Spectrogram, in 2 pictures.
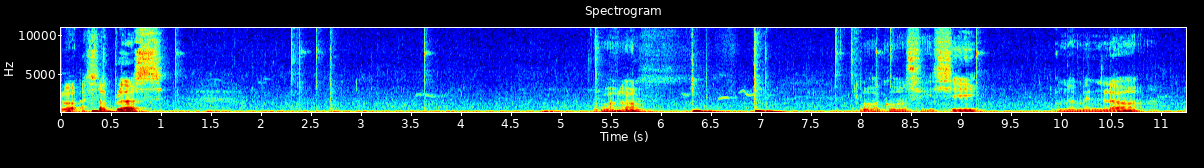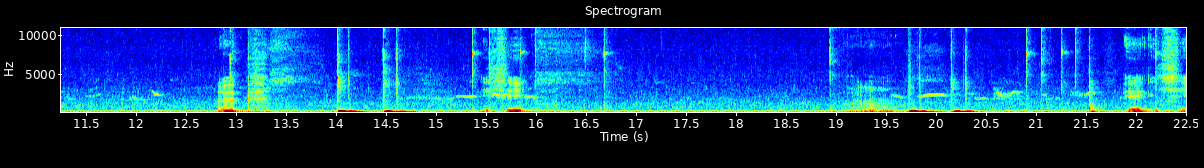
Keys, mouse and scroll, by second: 0.3 c, 1.1-2.7 drag, 2.4 right click, 3.6-6.3 drag, 6.3 a, 6.9 c, 7.7 click, 8.1 right click, 9.1-13.1 drag, 14.0 a, 14.4 c, 15.4 click, 15.9 right click, 16.7-19.1 drag, 19.7 a, 20.1 c, 20.9 click, 21.4 right click, 22.2-22.5 drag.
